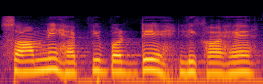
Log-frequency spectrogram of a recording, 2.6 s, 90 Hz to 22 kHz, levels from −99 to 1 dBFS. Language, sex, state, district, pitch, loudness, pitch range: Hindi, male, Uttar Pradesh, Shamli, 200 Hz, -16 LUFS, 190-220 Hz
